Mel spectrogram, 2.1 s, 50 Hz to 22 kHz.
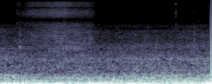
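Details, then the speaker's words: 2015 Toyota Venza after repairing the rattling rear heat shield, driving with windows closed and AC off: steady low road rumble, no rattle or vibration from the rear, problem gone. "there's no vibration nothing on the back"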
